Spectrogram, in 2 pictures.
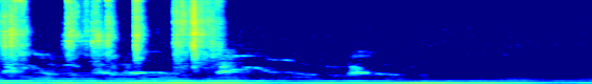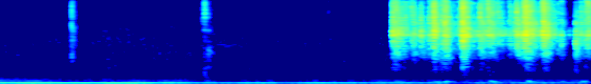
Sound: jumbly metal sounds

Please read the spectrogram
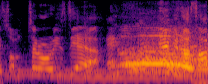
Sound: shouts

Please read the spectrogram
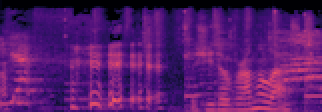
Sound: laughs

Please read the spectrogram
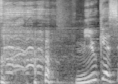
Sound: laughs

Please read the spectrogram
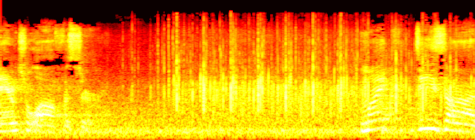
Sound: applause

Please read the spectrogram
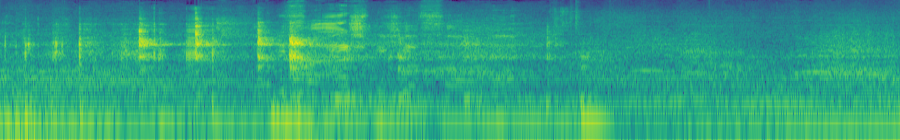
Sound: klonk

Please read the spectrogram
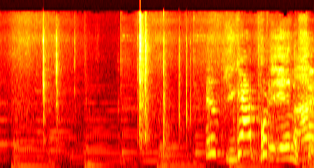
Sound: toy clicking

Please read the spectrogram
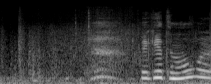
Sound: gasp

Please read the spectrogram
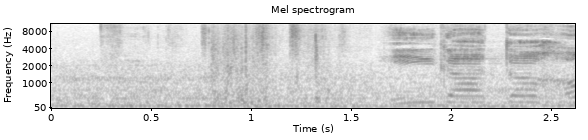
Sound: body thuds

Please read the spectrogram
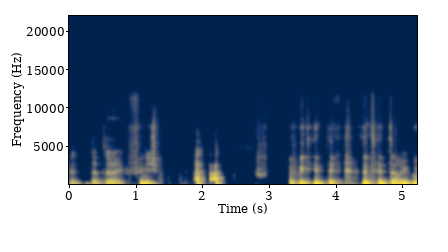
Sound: laughter

